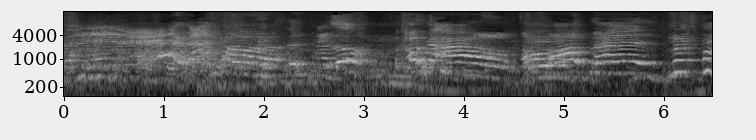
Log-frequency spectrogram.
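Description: Speech only: several voices talking and exclaiming over one another, some high-pitched.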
